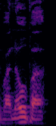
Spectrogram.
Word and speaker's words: Ivanova: So Ivanova, if she were pronouncing it more according to Russian pronunciation rules, would be Ivanova, and Takashima would be Takashima.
